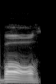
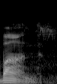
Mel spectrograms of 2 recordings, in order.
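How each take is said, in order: First: The word ends with an L sound. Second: The word ends with an N sound. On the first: "nobody has a ball" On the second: "They have a bond"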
